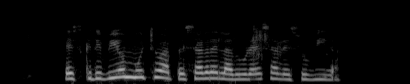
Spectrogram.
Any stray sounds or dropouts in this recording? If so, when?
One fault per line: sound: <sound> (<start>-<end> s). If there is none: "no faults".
no faults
